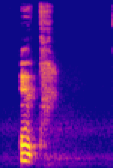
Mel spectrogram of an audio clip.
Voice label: "hetre", French; beech

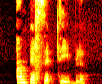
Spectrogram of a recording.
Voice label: "imperceptibles", French

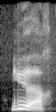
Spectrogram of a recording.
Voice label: "lueur", French

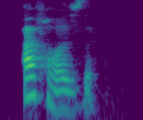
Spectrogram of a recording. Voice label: "affreuse", French

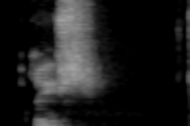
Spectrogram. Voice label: "ruches", French

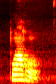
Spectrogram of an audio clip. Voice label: "poireau", French; leek

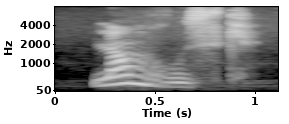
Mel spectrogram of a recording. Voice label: "lambrusque", French

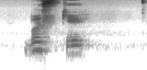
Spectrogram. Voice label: "bosquets", French; copses

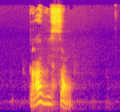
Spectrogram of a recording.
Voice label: "gravissant", French

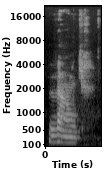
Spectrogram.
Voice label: "vaincre", French

